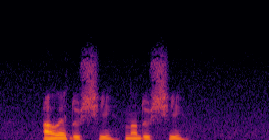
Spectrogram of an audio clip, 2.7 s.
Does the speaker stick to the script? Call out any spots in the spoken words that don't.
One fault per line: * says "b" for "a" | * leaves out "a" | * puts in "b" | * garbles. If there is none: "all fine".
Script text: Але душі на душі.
all fine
